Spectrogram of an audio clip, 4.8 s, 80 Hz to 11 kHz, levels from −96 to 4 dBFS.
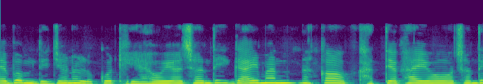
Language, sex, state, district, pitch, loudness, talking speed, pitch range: Odia, female, Odisha, Khordha, 265 Hz, -12 LUFS, 135 wpm, 255-275 Hz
